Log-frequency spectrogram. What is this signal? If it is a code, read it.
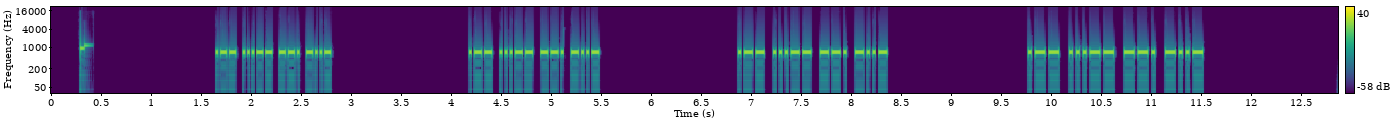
Morse code, heard as a keyed tone, about 43 wpm, 700 Hz. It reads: W3GX W3GX W3GX W3GX
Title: Speed Racing - USA 1x2 Call Signs 35wpm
